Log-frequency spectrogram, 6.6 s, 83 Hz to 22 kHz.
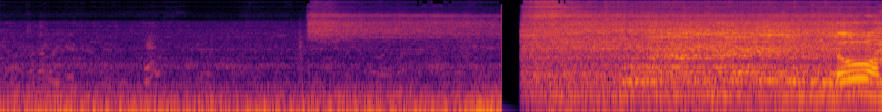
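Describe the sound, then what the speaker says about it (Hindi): Indian Railways 12445 Uttar Sampark Kranti express running at night from Delhi towards Jammu Tawi: a steady close rumble and rattle of a moving coach, cutting out briefly then returning louder, with a rising squeal near the end. "पूरी ट्रेन चली"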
